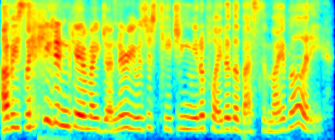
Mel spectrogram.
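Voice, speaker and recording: Speaking fast in a high voice, a woman gamer answers questions in a casual live Q&A. Her talk is personal, reflective and explanatory, with a conversational feel.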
